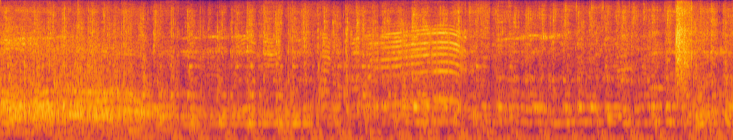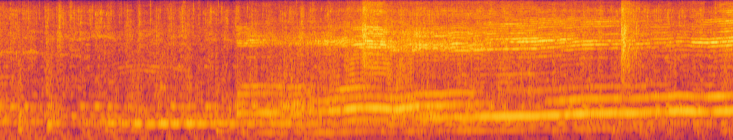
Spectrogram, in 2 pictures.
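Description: Live Jaranan Dor ensemble music: fast, steady drumming under a long held tone, with a wavering melodic line coming in about three-quarters of the way through.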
